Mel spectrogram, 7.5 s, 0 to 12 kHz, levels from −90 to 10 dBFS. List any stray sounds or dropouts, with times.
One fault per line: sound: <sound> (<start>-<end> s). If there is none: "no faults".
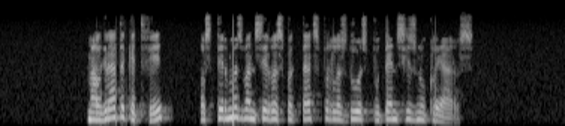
no faults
